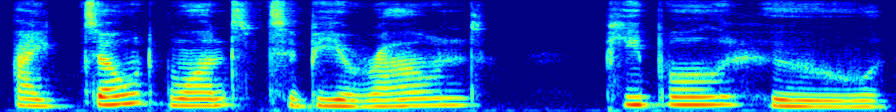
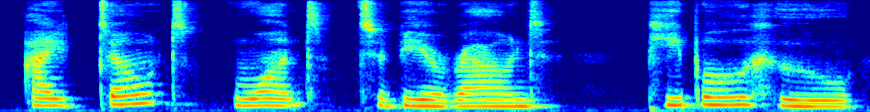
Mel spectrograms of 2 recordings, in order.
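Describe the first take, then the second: No difference in how they are said.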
